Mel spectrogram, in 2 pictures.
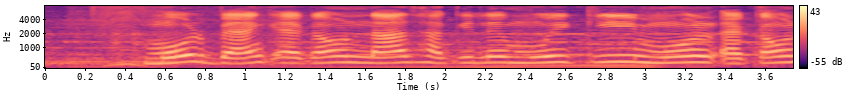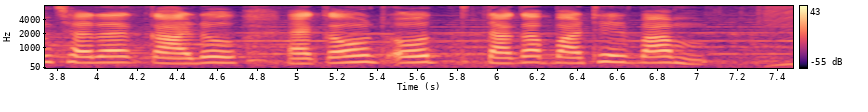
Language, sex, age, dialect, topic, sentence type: Bengali, female, 18-24, Rajbangshi, banking, question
